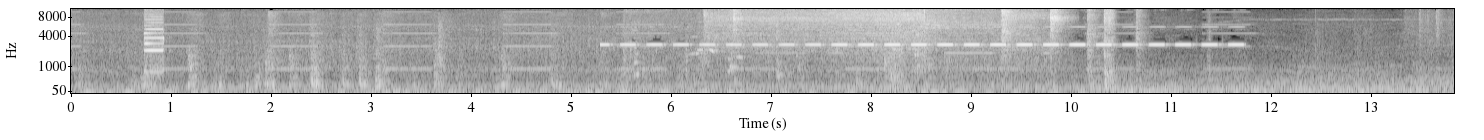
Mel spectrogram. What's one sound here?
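A bus engine idles with a low steady hum, then revs up as the bus pulls away.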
